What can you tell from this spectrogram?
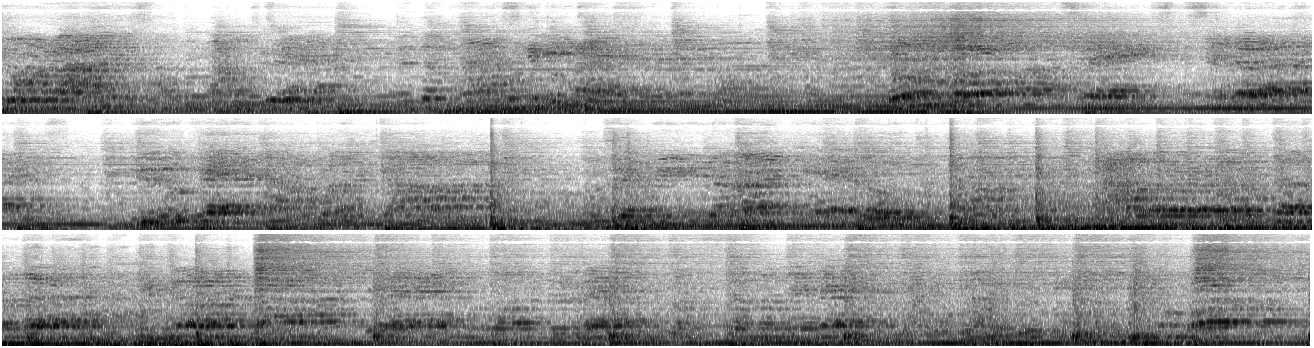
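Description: Live church worship band playing a contemporary Christian song: group singing over acoustic and electric guitars, bass and piano. The band grows brighter and fuller about two-thirds of the way through.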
